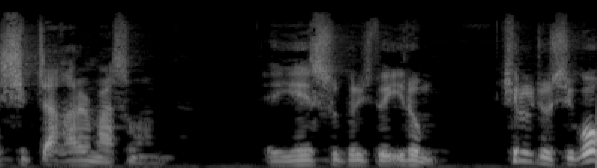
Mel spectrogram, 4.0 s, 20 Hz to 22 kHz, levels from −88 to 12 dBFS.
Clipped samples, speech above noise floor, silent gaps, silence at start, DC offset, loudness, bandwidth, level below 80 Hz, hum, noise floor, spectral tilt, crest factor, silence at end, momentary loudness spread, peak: under 0.1%; 39 dB; none; 0 s; under 0.1%; -35 LUFS; 16 kHz; -74 dBFS; none; -72 dBFS; -2 dB/octave; 22 dB; 0 s; 13 LU; -12 dBFS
